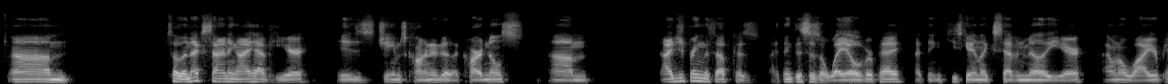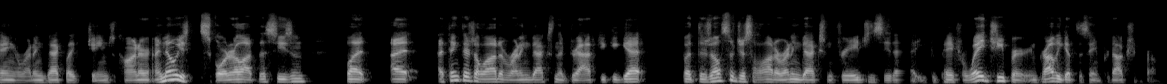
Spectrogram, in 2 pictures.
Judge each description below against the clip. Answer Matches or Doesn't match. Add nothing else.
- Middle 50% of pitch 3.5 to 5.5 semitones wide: Doesn't match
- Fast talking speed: Matches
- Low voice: Matches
